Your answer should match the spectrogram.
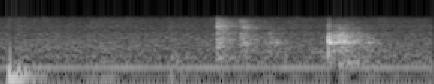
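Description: Kitchen containers and utensils being handled on a counter: a low thump, then two short clinks about a second apart, over a steady low hum.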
